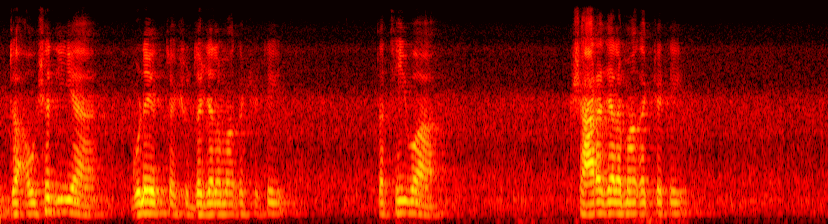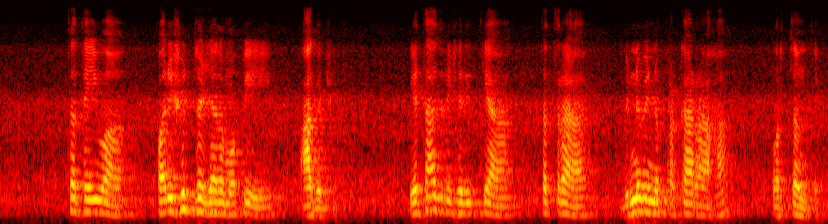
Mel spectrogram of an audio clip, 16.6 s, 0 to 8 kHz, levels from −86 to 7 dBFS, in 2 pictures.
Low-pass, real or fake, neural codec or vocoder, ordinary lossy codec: 7.2 kHz; real; none; Opus, 64 kbps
